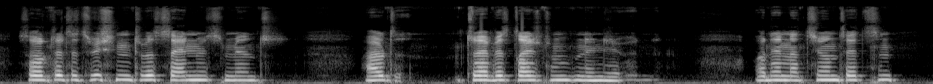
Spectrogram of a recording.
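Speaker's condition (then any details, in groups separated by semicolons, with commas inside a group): Spasticity from birth; multiple sclerosis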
